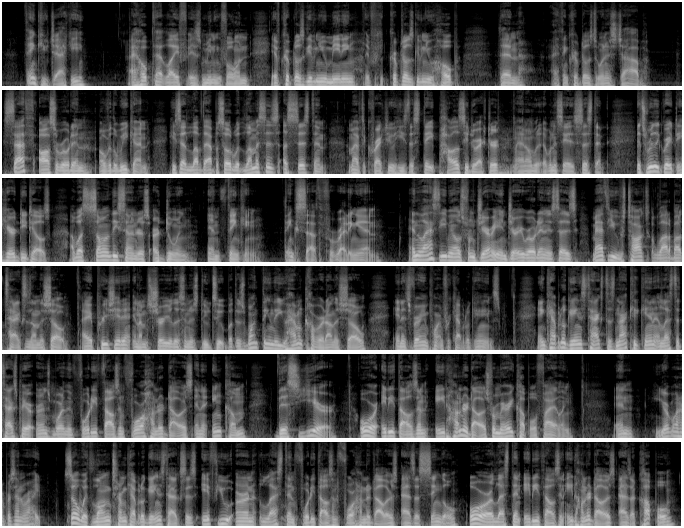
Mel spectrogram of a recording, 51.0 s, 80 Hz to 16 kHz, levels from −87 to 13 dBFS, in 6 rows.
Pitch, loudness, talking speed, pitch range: 105 Hz, -20 LUFS, 215 wpm, 95-120 Hz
